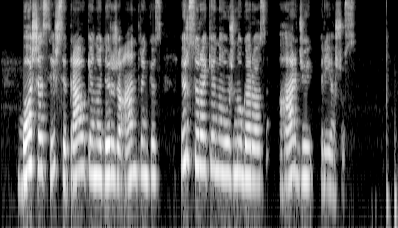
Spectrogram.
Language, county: Lithuanian, Utena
